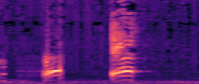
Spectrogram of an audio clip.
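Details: A black-crowned night heron calling at night, a bird of rivers, reservoirs and ponds: two harsh, croaking quok calls about half a second apart, each with a slight upward inflection, over a faint low hum.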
